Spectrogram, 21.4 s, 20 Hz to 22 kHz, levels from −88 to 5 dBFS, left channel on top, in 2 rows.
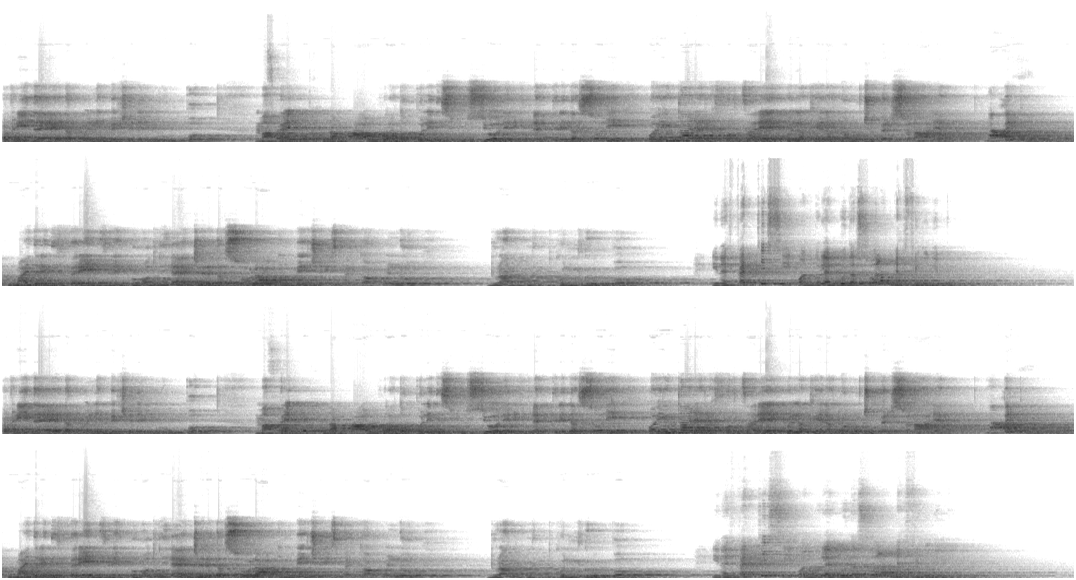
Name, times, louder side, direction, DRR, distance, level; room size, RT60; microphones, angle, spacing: voice 1, 0.0-2.0 2.5-6.2 6.5-9.4 10.0-14.9 15.6-17.0, equal, 10° right, -4 dB, 0.8 m, -23 dB
voice 2, 2.5-3.2 9.8-10.4 17.8-20.2, left 2 dB, 55° left, -1 dB, 0.9 m, -25 dB
10.5 x 4.6 x 3.5 m, 2.7 s
head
